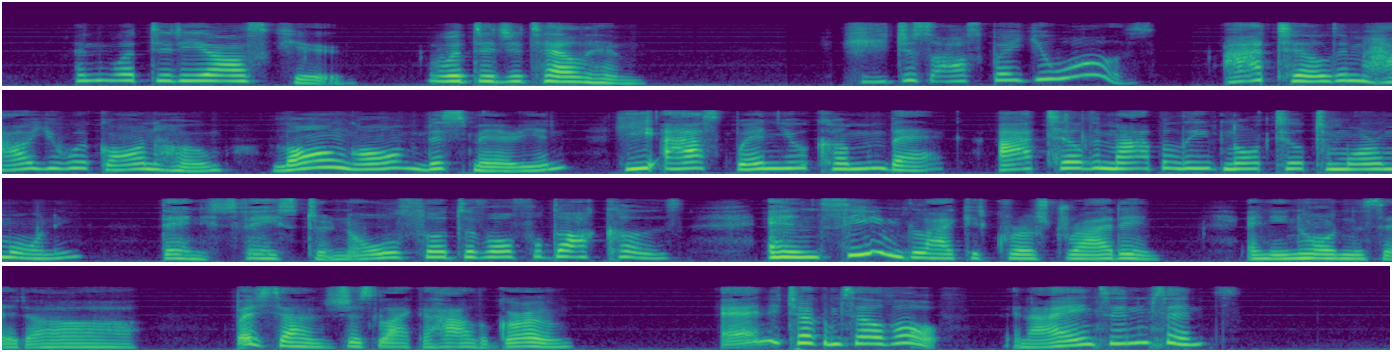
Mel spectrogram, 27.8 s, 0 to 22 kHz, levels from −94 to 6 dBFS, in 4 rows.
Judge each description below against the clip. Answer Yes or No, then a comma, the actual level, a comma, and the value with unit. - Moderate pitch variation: No, wide, 6.3 semitones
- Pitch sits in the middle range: No, high, 245 Hz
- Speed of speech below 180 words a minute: No, average, 190 wpm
